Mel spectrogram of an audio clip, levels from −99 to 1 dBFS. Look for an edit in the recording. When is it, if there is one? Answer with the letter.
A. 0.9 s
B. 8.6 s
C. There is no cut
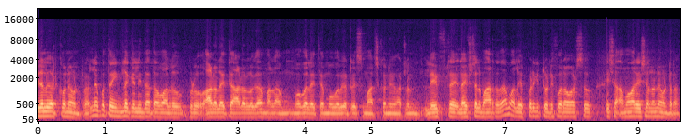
B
